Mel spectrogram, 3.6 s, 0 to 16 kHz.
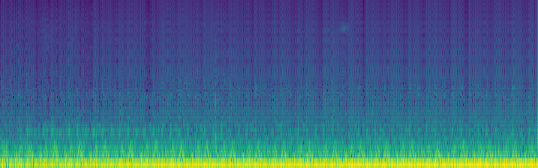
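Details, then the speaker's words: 2016 Ram 2500 6.7L Cummins, tuned and deleted, after adding a PC31 Pedal Commander (check engine light, power loss, black smoke): heavy diesel drone under the hood. The exhaust brake is louder than ever before; mechanic to check. "Never been able to hear it that loud before. It's never been that loud under there. So I'm gonna shut off the exhaust brake."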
